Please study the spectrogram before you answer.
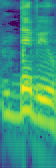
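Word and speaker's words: debut: पढ़ते हैं जैसे डेब्यू यह फ्रेंच वर्ड है इसमें टी साइलेंट है इसलिए इसे डेब्यू पढ़ रहे हैं और इस वर्ड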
